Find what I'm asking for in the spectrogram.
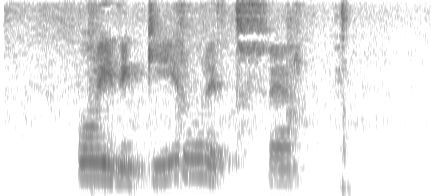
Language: Kabyle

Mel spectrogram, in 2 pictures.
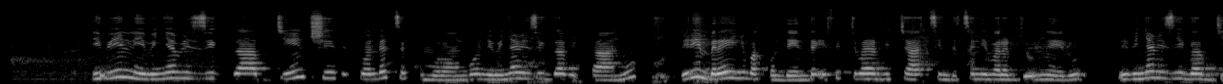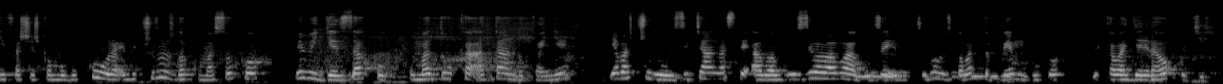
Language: Kinyarwanda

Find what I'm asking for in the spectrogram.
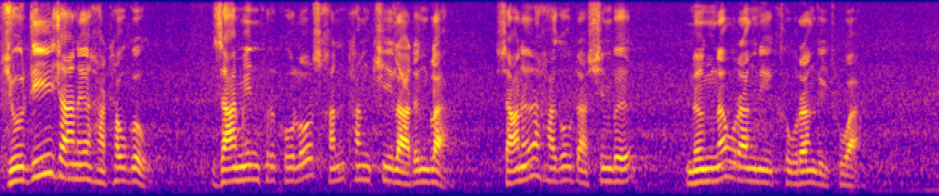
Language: Bodo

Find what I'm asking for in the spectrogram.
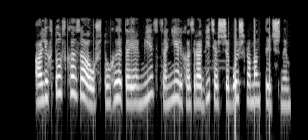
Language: Belarusian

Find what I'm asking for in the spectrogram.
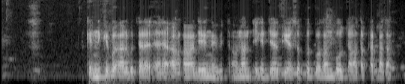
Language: Yakut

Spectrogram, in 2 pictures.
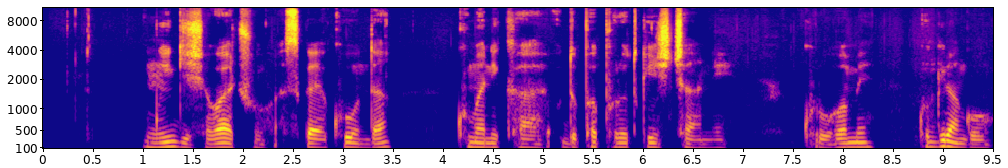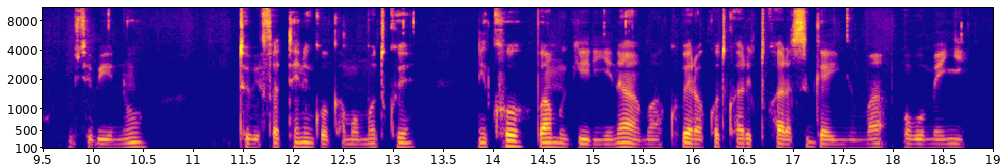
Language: Rundi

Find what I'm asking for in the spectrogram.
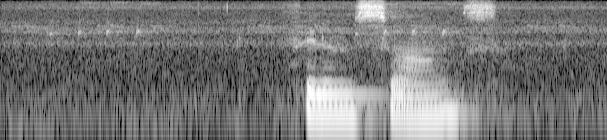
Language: Sinhala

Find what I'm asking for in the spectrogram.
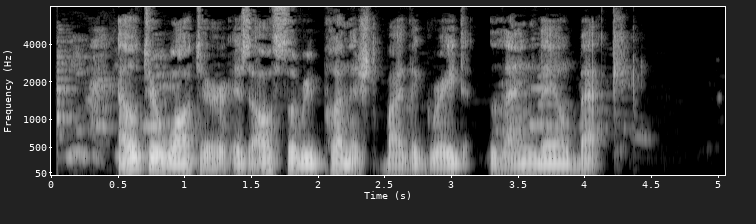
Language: English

